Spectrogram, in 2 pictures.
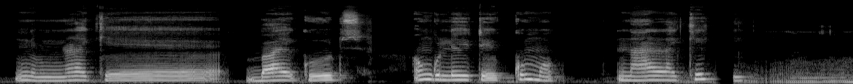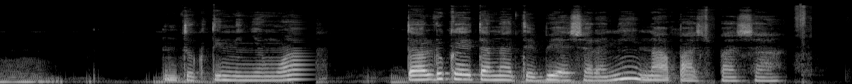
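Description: At 7.15 s the speech breaks off into a fading buzzy continuation of the last sound, followed by about 100 ms of silence before speech resumes at 7.35 s, about 180 ms of it gone. At 11.47 s a similar smeared tail covers the whole 220 ms gap until 11.70 s. Both fit a long network dropout, likely, with concealment filling the gap. On a spectrogram each shows smeared, decaying harmonics, and the first a blank band before the return.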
